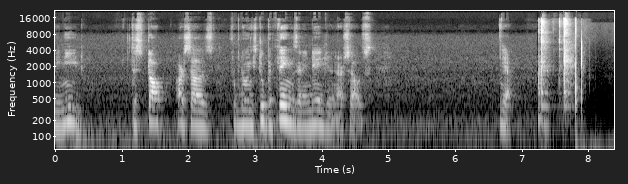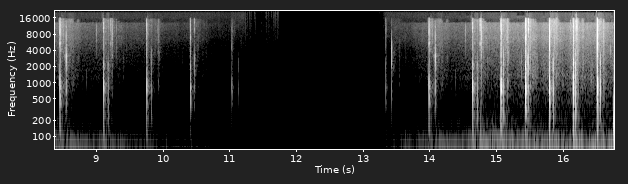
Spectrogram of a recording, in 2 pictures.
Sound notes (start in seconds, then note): 9.0 footsteps; 14.5 footsteps again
